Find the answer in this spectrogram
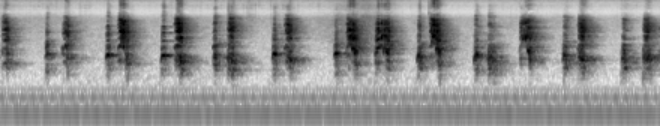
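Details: Chukar partridge kept as a hunting bird, giving a fast series of harsh, clucking notes, roughly two per second, in uneven bursts with no other clear sounds.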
